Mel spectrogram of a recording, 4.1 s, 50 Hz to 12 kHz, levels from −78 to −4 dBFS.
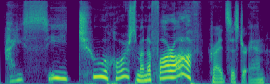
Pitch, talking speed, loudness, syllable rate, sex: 195 Hz, 135 wpm, -19 LUFS, 4.3 syllables/s, male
